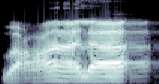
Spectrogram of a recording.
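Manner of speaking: وعلا with the final a held one alif long. Shown as a demonstration. Teacher shows the stretched vowel in وعلا. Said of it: "ایک الف کے برابر کھینچیں".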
